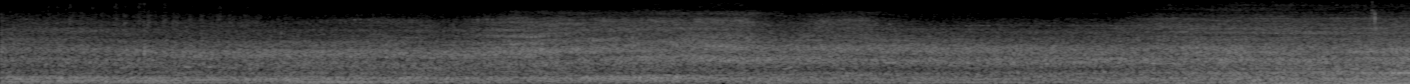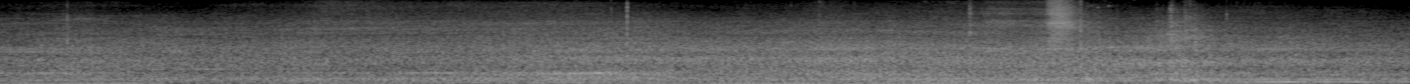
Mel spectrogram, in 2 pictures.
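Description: Steady road traffic noise, growing louder through the second half, with a couple of sharp clicks near the end.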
